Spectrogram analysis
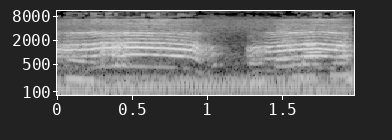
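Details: Loud, sustained wailing cry with a brief pause for breath from a large newborn boy just after fast normal delivery; strong, vigorous newborn cry.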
